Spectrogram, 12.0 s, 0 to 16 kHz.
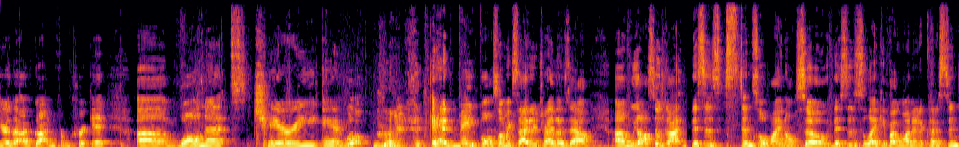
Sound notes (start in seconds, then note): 4.6 both laughing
